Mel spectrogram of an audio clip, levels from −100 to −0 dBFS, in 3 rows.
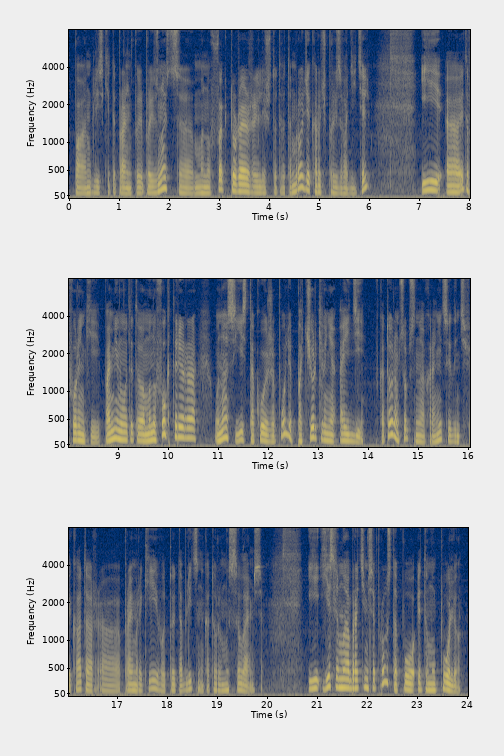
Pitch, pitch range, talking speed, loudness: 115 Hz, 105-140 Hz, 130 wpm, -27 LUFS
